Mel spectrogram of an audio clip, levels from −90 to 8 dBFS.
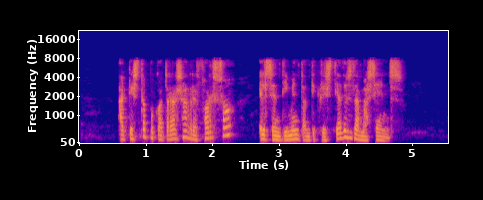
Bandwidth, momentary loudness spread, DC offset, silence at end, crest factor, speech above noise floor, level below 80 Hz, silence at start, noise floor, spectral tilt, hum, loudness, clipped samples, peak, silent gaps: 8.4 kHz; 6 LU; under 0.1%; 0.7 s; 18 dB; 47 dB; -58 dBFS; 0.6 s; -65 dBFS; -3.5 dB/octave; none; -18 LUFS; under 0.1%; -2 dBFS; none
